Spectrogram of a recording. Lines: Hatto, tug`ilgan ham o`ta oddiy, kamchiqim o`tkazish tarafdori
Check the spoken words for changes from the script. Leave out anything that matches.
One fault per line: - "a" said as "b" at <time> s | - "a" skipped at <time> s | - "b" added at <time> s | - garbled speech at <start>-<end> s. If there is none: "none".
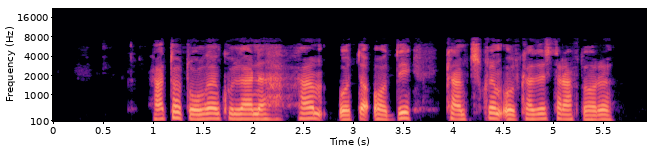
- "kunlarni" added at 1.8 s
